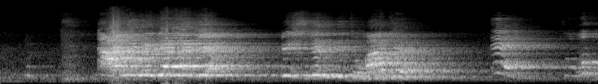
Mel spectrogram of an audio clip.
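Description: A young woman speaks loudly and with animation in an echoing hall.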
